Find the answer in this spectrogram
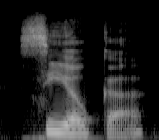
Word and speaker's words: Sivka: But, uh, the sky pronunciation guide is Sioka. Um, so Aisha Sioka.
